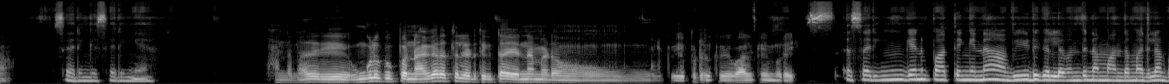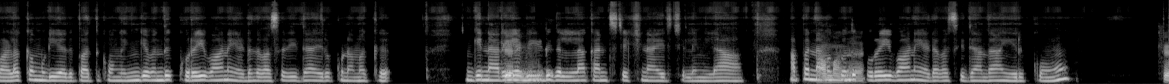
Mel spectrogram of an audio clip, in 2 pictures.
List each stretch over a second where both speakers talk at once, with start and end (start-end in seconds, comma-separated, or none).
none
